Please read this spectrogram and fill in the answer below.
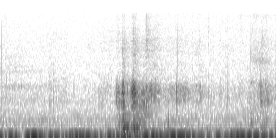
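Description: Faint rustling of cotton fabric and bias tape being folded and handled, with a brief soft sound about a second in.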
